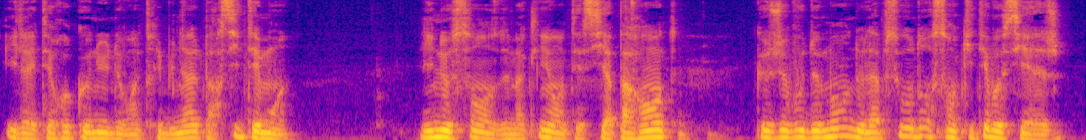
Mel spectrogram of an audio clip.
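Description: A man's voice: mid-range voice, normal speed, mellow, husky, close to an everyday voice. A man voicing a courtroom defense lawyer, oratorical and persuasive. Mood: pleading.

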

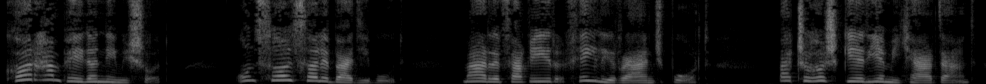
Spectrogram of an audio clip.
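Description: A woman narrating a folk tale with an expressive storybook cadence. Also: high-pitched, no room sound, studio quality.

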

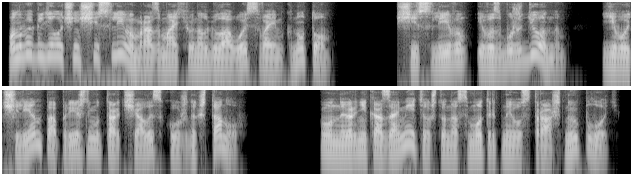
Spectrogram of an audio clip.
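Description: A man narrating an audiobook in a steady, dramatic reading. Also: mid-range voice, normal speed, no echo, studio quality. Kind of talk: scripted narration.

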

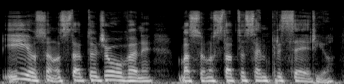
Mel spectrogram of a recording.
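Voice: mid-range voice, a little slow, slightly rough. A reader voicing an old, sick, asthmatic man who is spiteful and irritable, stammering through broken words in an audiobook. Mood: irritated. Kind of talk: audiobook reading.

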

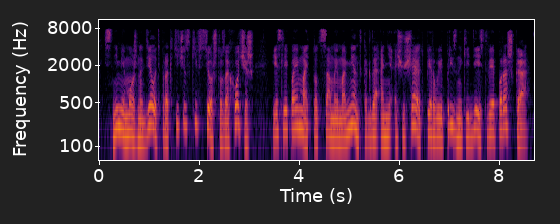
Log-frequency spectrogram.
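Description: A man voicing a cunning, bold young woman who tells her escapade with mocking self-assurance. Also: fairly high pitch. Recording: dull lo-fi audiobook with faint music.

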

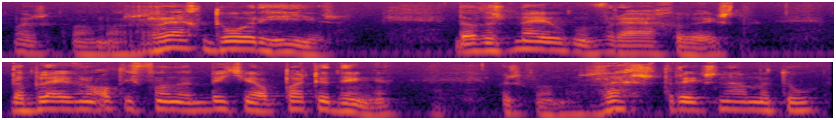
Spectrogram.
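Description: An elderly man tells his story plainly and haltingly, often adding little tag phrases. His voice sits at an ordinary middle pitch for a man, with a faint hiss behind it. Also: darkish tone. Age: 80s. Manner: halting, plain-spoken storytelling, frequent "weet je wel". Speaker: eyewitness interviewee. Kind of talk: recounting a wartime memory.

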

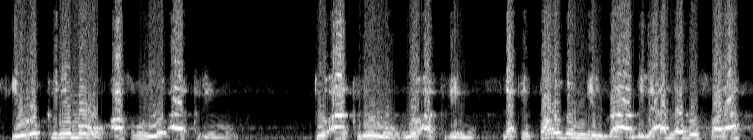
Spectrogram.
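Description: This sheikh's voice is a little high and somewhat mellow, captured on a low-quality recording. Lecturing a class on Arabic morphology and working through a text, he asks questions, supplies the answers himself, and keeps repeating important terms.

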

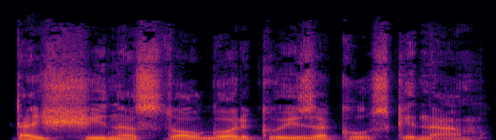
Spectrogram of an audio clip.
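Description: A man voicing a gruff, domineering governor who barks orders and drinks hard, in a storybook reading. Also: deep voice, moderate pace, pushed and bright, no echo, clean studio sound. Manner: gruff, barking, commanding.

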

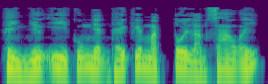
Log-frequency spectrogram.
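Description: A man narrating a late-night story reading in a slow, measured, confessional first-person manner, and hosting the reading channel. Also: mid-range voice, warm tone, slightly rough, dry recording. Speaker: story reader, channel host.

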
